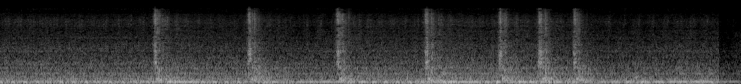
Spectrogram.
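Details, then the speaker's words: Owner-type jeep after replacing the leaking gasket between the intake and exhaust manifolds and clearing a clogged carburetor; previously hiccuped and sounded like a holed exhaust when the throttle was snapped, now a steady drone rising smoothly on blips, running healthy. "Before mga boss, pag binibigla kong i-rep itong karburator, sinisinok yan. Pero kung mapapansin niyo ngayon, 'di ba, okay na okay na siya."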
